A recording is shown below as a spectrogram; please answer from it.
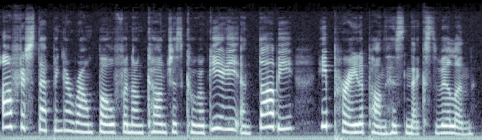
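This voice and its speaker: A woman narrating fan fiction aloud in an expressive, playful amateur style, now and then stumbling over a word. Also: fairly high pitch, moderate pace. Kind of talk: expressive amateur story reading.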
